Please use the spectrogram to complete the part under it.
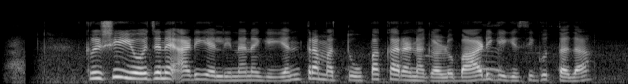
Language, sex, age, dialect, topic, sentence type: Kannada, female, 18-24, Coastal/Dakshin, agriculture, question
